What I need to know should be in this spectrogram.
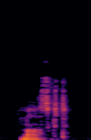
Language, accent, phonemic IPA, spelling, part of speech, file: English, Southern England, /mɑːskt/, masked, verb / adjective, LL-Q1860 (eng)-masked.wav
- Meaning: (verb) simple past and past participle of mask; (adjective) 1. Wearing a mask or masks 2. Characterized by masks 3. Concealed; hidden 4. Personate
